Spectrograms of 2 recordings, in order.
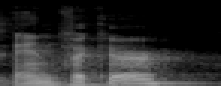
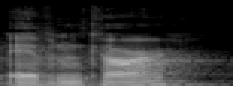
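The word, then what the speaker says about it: Evincar: For some reason, I keep reading it as Envicar instead of Evencar.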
